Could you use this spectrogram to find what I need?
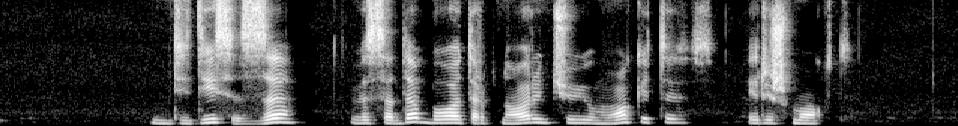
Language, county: Lithuanian, Klaipėda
